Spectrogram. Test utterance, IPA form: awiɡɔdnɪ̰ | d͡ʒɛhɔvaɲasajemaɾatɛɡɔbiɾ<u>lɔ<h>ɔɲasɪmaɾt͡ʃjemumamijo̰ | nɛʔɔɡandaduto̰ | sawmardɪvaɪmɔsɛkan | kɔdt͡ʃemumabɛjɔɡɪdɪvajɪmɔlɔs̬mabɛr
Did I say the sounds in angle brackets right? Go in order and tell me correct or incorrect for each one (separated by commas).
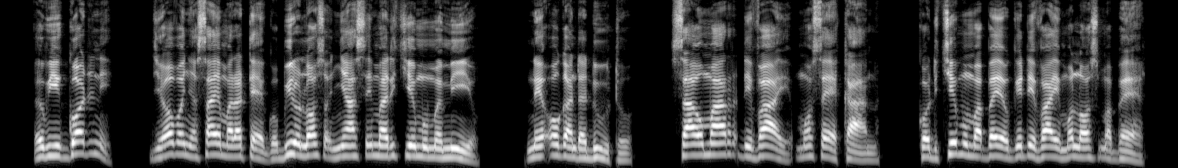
incorrect, incorrect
